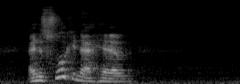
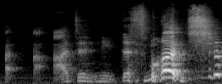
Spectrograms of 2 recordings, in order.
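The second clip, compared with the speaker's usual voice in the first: louder, stammering through laughter; laughing; 2 semitones lower, 9 dB louder than usual. Acted. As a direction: laugh while you protest. Shepard receives whole horn.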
